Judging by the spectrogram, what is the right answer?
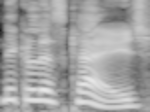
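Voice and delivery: put-on British accent, very high and very loud. Repeating a name in conversation, british accent. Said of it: "I just said Nicolas Cage like in a British accent".

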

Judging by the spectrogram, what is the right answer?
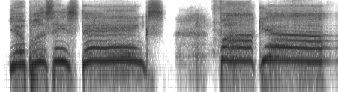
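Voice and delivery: shrill, very high, very slow, drawn-out yell. Speaker retelling what a man passing by suddenly said, retelling a man's yell. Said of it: "he's just yelling it out in the air".

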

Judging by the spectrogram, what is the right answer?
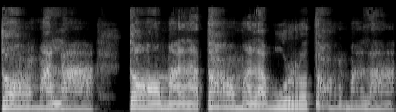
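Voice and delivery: jeering shout, very high and very drawn-out. Recounting how a boy's father started yelling at him, retelling a shouted taunt. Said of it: "empezó a gritarme".

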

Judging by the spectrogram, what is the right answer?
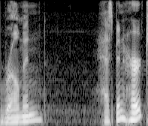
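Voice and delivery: mock whispered speech. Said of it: "whispering in my ear".

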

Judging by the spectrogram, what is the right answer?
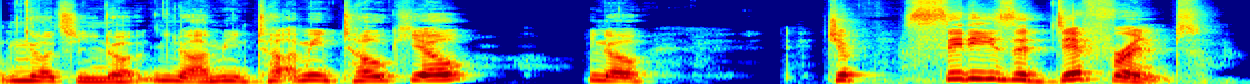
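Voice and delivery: drawn-out, patronizing, condescending know-it-all tone. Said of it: "I don't want them to have to go".

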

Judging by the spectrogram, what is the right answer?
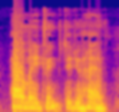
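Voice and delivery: plain

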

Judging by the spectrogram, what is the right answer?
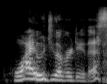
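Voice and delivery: put-on very angry voice. Retelling own reaction to a movie scene, retelling own angry reaction. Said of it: "I actually got really mad".

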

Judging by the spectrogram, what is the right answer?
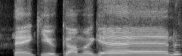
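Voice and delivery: put-on light Indian accent, very high pitch. Signing off to listeners at the end, slipping into a slight put-on Indian accent. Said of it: "You kind of did. You were trailing".

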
